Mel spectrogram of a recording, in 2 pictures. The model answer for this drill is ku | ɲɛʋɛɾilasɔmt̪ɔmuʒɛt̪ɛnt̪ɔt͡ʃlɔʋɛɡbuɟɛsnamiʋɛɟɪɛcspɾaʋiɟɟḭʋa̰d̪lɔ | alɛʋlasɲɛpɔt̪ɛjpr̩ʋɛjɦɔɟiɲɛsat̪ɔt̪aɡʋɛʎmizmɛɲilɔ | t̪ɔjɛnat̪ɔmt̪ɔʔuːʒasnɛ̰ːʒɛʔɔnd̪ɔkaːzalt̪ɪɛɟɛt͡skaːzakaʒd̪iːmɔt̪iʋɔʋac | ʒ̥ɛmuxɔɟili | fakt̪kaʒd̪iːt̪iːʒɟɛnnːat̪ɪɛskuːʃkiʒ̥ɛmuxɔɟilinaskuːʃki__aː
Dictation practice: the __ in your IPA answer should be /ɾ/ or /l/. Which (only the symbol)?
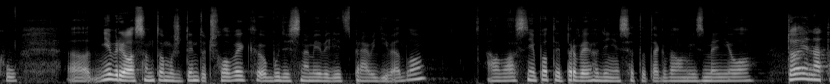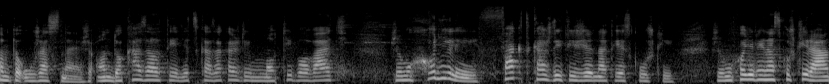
ɾ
